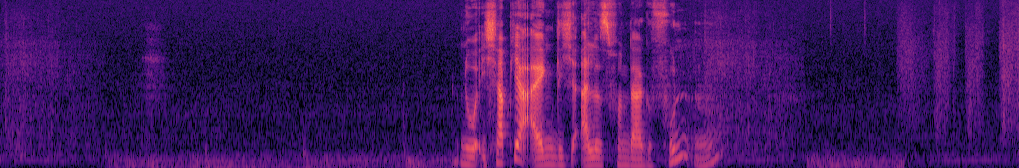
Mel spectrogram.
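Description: Water swishes in a low, muffled rush.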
